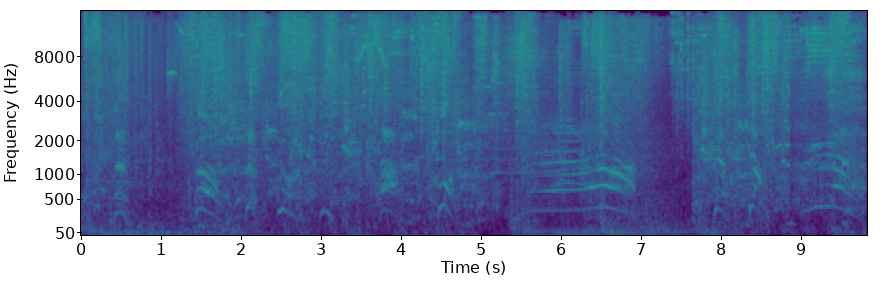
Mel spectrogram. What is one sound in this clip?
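A creature growls and snarls.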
